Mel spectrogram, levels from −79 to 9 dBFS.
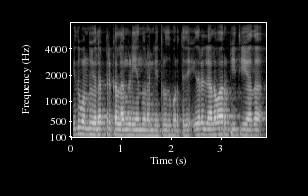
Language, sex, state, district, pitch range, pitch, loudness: Kannada, male, Karnataka, Koppal, 135-150 Hz, 140 Hz, -16 LUFS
